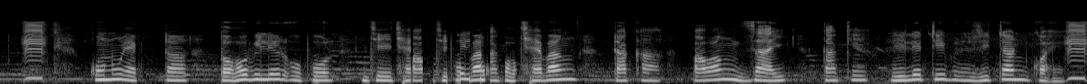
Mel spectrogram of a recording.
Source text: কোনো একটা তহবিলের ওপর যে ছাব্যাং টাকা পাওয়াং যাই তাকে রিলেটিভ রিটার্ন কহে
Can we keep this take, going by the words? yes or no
no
